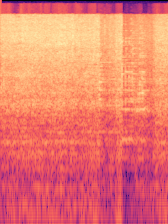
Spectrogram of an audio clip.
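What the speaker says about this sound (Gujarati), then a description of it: "રાઈ, જીરું, મરચું અને લીમડો એ નાખી અને હવે વઘાર કરવાનો છે" Mustard seeds, cumin, chili and curry leaves crackle and sizzle loudly in hot oil for aloo dhokli, a dense, continuous hiss that dips briefly near the end.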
